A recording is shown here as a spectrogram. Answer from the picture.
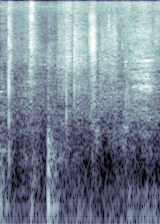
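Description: Faint handling noise from a handheld camera being moved: a few soft knocks and rustles over a low steady hum.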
